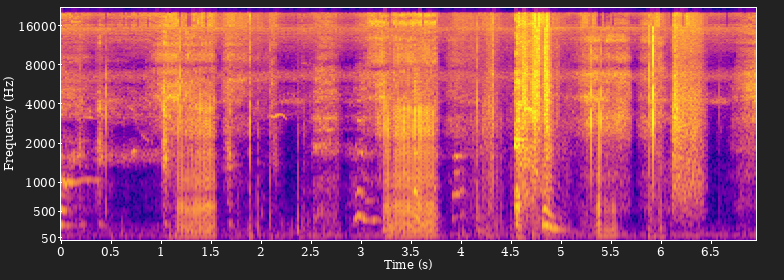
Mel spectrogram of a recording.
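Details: Sleeping puppy snoring loudly, with rough, rattling bursts on each breath and quiet pauses between; owner jokes she needs a CPAP machine.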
